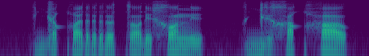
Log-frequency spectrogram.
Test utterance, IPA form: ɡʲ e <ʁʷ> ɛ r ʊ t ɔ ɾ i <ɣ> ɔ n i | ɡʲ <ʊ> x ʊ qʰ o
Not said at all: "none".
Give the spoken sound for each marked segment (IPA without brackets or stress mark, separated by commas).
qʷ, x, ʊ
